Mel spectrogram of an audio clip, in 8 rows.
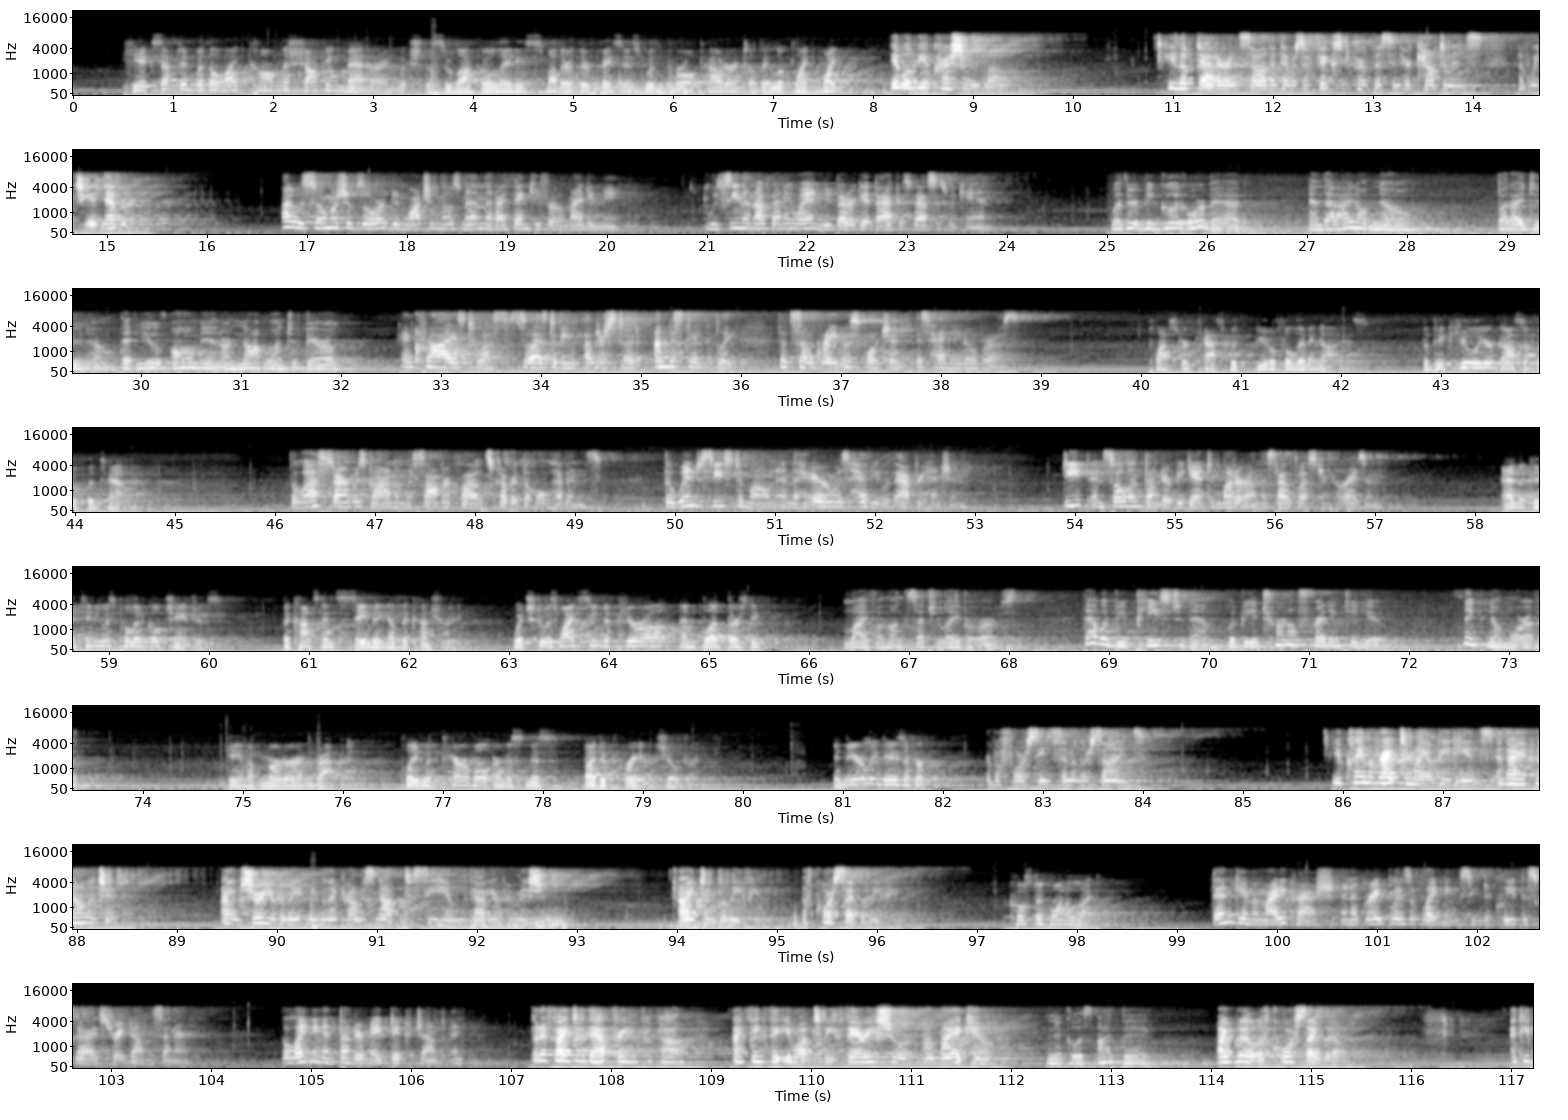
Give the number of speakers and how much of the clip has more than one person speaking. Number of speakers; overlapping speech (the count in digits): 5, no overlap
